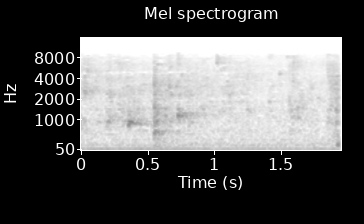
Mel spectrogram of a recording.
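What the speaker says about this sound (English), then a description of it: "You're probably wondering why I'm pouring water" Water is poured in a gentle, continuous trickle with small splashes and gurgles, close and fairly soft.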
